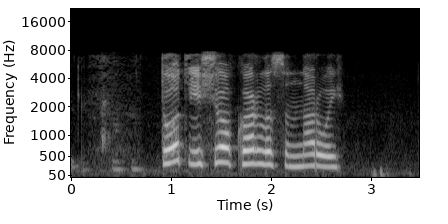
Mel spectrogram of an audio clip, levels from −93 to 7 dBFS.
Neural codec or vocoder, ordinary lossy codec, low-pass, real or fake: none; Opus, 24 kbps; 7.2 kHz; real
